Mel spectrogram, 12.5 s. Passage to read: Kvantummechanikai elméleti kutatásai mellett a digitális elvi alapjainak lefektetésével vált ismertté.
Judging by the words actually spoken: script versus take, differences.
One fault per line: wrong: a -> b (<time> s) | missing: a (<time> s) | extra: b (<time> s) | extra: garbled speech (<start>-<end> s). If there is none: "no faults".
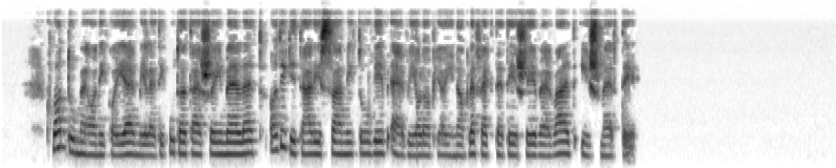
extra: számítógép (4.8 s)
